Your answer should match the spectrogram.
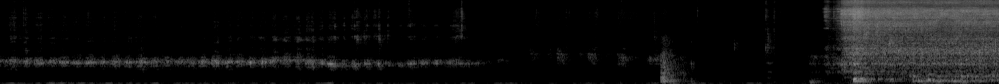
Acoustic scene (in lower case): restroom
